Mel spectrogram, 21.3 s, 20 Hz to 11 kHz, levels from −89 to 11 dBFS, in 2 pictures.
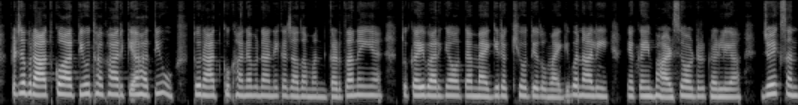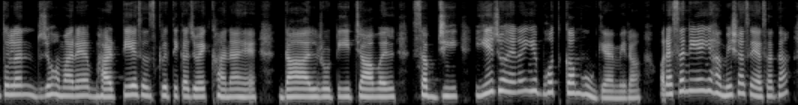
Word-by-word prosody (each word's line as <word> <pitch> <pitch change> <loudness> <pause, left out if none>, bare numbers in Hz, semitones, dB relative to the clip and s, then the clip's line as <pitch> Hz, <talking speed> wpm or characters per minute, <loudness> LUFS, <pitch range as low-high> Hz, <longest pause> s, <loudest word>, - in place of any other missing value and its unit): फिर - - +1
जब 300 -1 +3
रात 245 -2 +7
को 280 - +5
आती 260 -1 +4
हूँ 280 - +2
थक 265 -3 -1
हार 255 -1 +3
के - - +1
आती 265 +1 +1
हूँ, 275 -7 -4 0.3
तो 260 - +3
रात 230 -2 +2
को 255 - -3
खाना 235 -1 -2
बनाने 230 -1 -2
का 230 0 -6
ज़्यादा 215 -1 -3
मन 205 -1 -5
करता 205 +3 0
नहीं 245 0 -2
है, 235 -1 -4 0.3
तो 240 - -6
कई 235 0 +5
बार 225 -1 +2
क्या 235 +1 -2
होता 225 0 -1
है 225 - +1
मैगी 215 0 +1
रखी 230 +2 -4
होती 225 0 -2
है, 215 - +1
तो 205 -1 -4
मैगी 195 0 -3
बना 240 -2 +1
ली 220 -1 -2 0.3
या 215 - -1
कहीं 220 -1 +1
बाहर 195 -4 +2
से 195 +6 -4
ऑर्डर 215 -1 -1
कर 205 -1 0
लिया। 200 0 -1 0.3
जो 255 +4 +2
एक 275 0 +3
संतुलन 255 0 0
जो 245 +6 -1
हमारे 230 -1 +1
भारतीय 210 +4 +2
संस्कृति 230 -2 -2
का 215 0 -1
जो 210 0 -1
एक 210 0 +1
खाना 200 -3 -1
है, 200 0 0 0.3
दाल, 205 +1 +3
रोटी, 205 0 -2
चावल, 205 -1 +2 0.3
सब्ज़ी 220 -1 +2 0.2
ये 275 +9 +3
जो 365 -1 +3
है 320 -2 0
ना 335 - -4
ये 360 0 -1
बहुत 315 +1 -3
कम 295 -1 +2
हो 255 -4 0
गया 180 -1 0
है 175 - -2
मेरा। 175 +1 -4 0.3
और - - 0
ऐसा 310 +6 +4
नहीं 360 +1 0
है 370 0 +1
ये 360 - 0
हमेशा 280 -1 +1
से 260 -4 -1
ऐसा 215 +1 -1
था, 270 +5 -3
230 Hz, 225 wpm, -22 LUFS, 205-255 Hz, 0.3 s, रात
